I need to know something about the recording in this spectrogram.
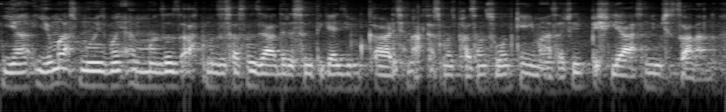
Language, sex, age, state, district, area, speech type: Kashmiri, male, 45-60, Jammu and Kashmir, Budgam, rural, spontaneous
